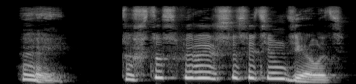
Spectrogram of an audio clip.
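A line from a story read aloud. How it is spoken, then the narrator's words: Giggling question. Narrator (Russian): спросила Кристина и хихикнула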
